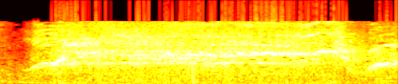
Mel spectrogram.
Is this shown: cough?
no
